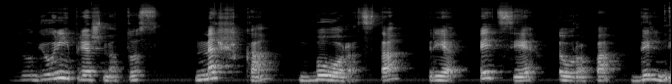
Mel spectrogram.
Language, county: Lithuanian, Vilnius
